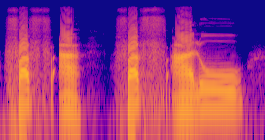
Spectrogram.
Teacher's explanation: Ya, tapi dia matikan dengan f, faf, bukan faf'alu juga dengan p. Tapi alirkan nafasnya ketika melafalkan fa.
